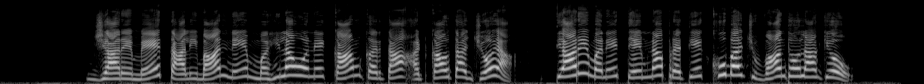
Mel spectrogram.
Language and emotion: Gujarati, angry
